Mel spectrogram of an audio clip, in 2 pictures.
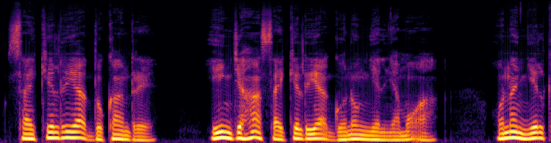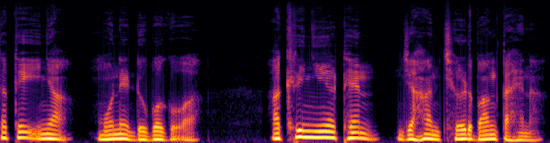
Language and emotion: Santali, sad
